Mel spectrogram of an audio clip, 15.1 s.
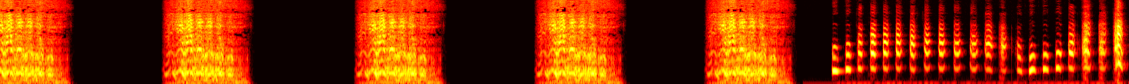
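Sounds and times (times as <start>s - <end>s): fast short pitched calls: 11.1s - 15.0s.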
